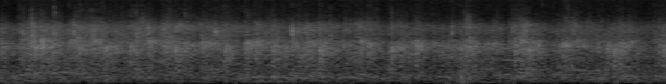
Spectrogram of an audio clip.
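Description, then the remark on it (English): Sustained applause from a large church audience for the teachers and support workers called forward, a dense, steady wash of many hands clapping at even loudness throughout, with no voices standing out. “Keep clapping for them.”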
